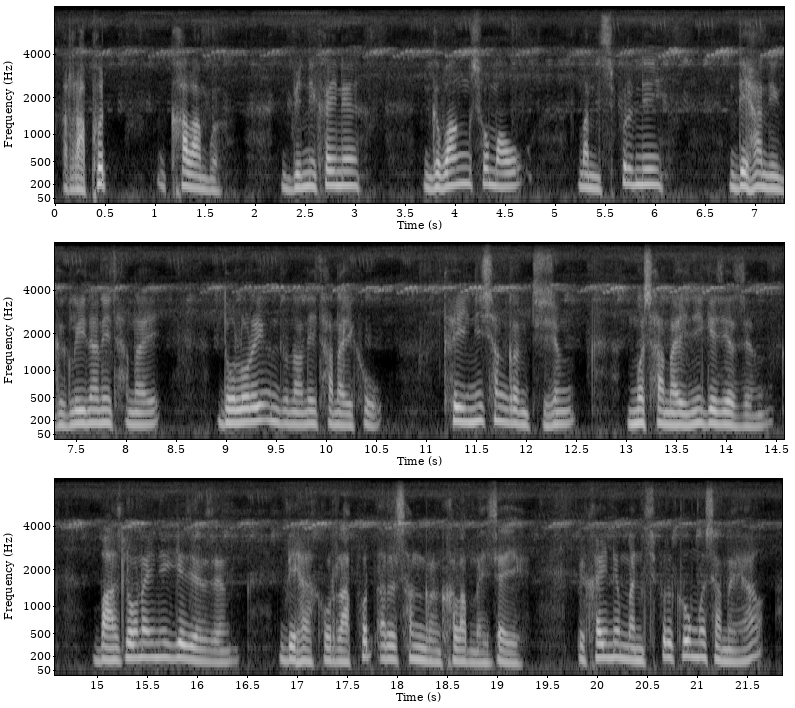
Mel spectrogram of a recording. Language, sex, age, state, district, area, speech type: Bodo, male, 45-60, Assam, Chirang, rural, spontaneous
